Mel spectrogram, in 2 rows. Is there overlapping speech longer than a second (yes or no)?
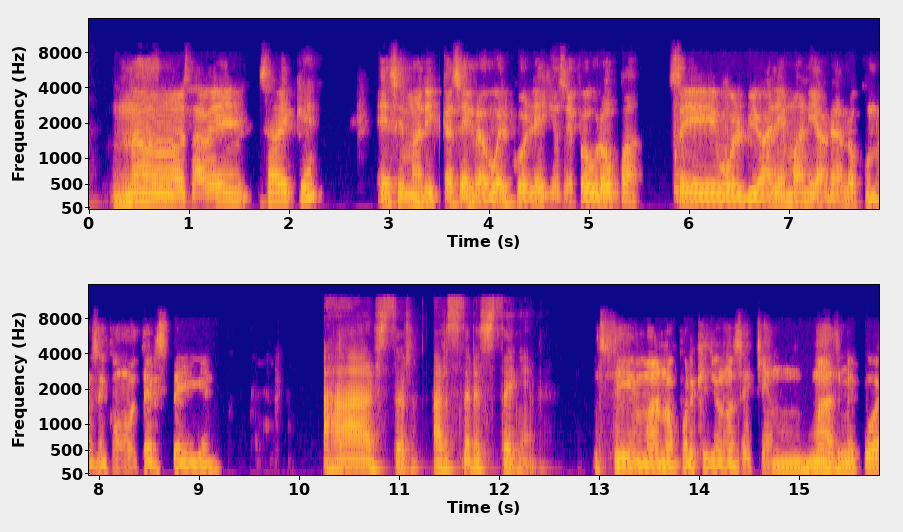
no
